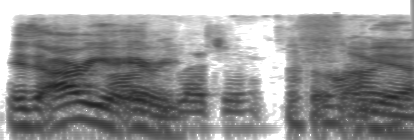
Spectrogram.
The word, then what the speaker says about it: Ari: irie whatever how you say her name is arya oh yeah ari ari fletcher um basically she was on a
